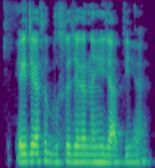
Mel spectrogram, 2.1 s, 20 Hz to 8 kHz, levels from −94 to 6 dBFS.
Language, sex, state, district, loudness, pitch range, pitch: Hindi, male, Bihar, Supaul, -19 LUFS, 135-145 Hz, 140 Hz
